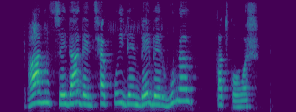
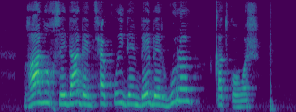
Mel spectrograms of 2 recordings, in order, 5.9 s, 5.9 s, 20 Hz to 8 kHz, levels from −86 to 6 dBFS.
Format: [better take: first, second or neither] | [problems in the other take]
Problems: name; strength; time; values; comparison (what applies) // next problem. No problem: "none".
second | noise reduction (neural mask model DeepFilterNet 3)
